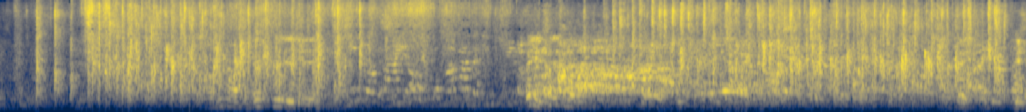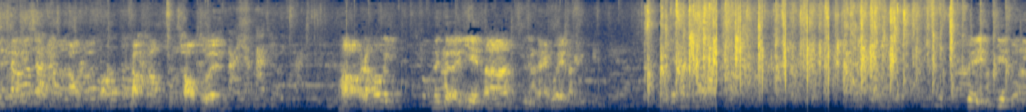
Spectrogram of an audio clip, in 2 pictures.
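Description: A crowd of women and men laugh and cheer loudly.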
